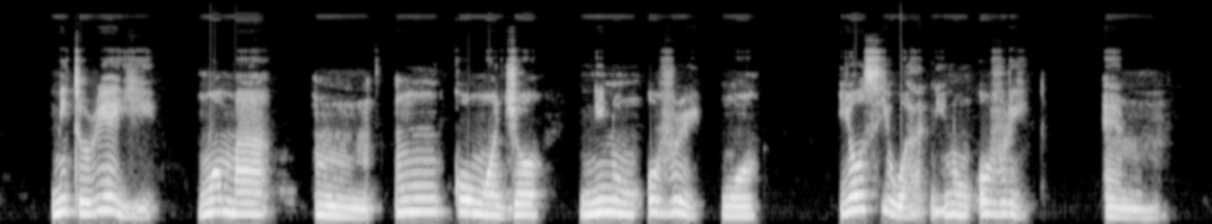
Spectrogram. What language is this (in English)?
Yoruba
